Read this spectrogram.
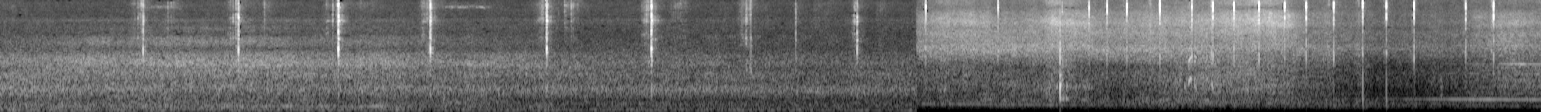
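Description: Scissors snip through dry moss with sharp clicks.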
